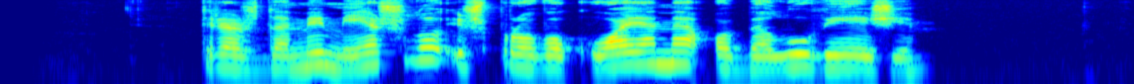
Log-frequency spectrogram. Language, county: Lithuanian, Kaunas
